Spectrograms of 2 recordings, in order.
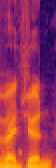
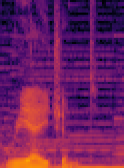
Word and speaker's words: reagent: Alright, I have the region. Is it the region? How do you say it? We'll find out. Region. Reagent. Never mind. Reagent? Never mind. Oh, yeah, it is reagent.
